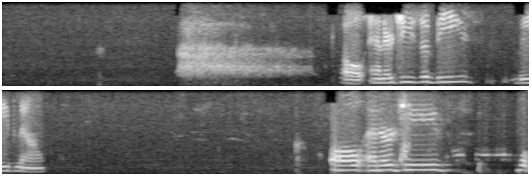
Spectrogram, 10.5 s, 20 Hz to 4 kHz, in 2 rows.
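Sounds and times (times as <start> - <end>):
deep breath in: 1.8 - 3.2
speech: 3.4 - 5.8, 8.6 - 10.5.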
